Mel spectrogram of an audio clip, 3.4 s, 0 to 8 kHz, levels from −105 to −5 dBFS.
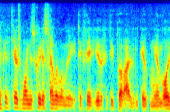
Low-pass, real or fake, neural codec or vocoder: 7.2 kHz; fake; codec, 16 kHz in and 24 kHz out, 0.6 kbps, FocalCodec, streaming, 2048 codes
